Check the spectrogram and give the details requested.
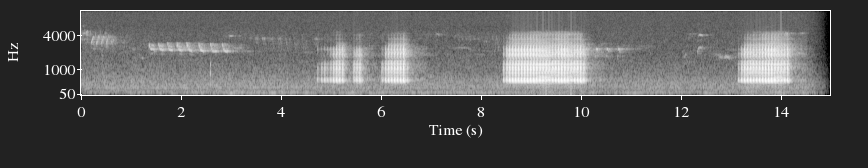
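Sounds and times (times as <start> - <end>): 
lesser spotted woodpecker Dendrocopos minor calling: 1.4 - 3.2, 4.7 - 6.8, 8.4 - 10.9, 13.1 - 14.6.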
